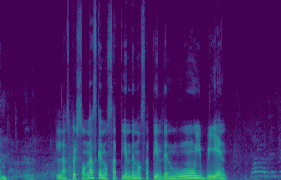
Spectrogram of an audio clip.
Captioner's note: speaking spanish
